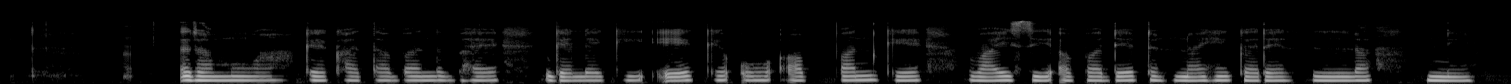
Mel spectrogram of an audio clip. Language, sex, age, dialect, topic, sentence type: Maithili, female, 25-30, Bajjika, banking, statement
